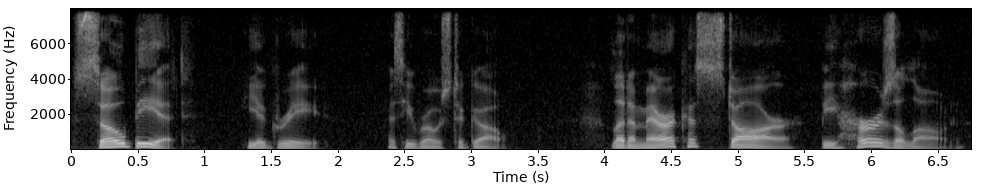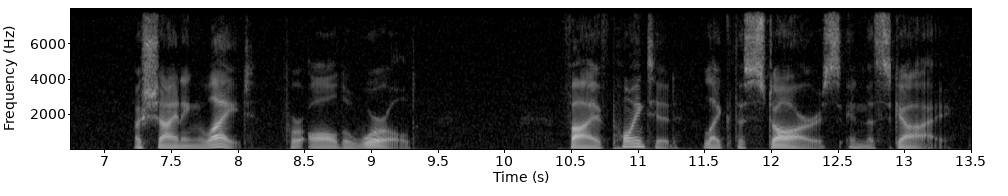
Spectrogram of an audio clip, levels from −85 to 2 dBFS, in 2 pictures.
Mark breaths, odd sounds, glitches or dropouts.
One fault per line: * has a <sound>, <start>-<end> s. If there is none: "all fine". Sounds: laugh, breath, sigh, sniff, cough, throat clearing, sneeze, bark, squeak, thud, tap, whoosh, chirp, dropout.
all fine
